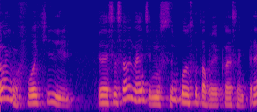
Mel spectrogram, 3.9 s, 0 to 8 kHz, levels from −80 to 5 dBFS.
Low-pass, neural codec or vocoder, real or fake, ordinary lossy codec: none; codec, 16 kHz, 1 kbps, FunCodec, trained on Chinese and English, 50 frames a second; fake; none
